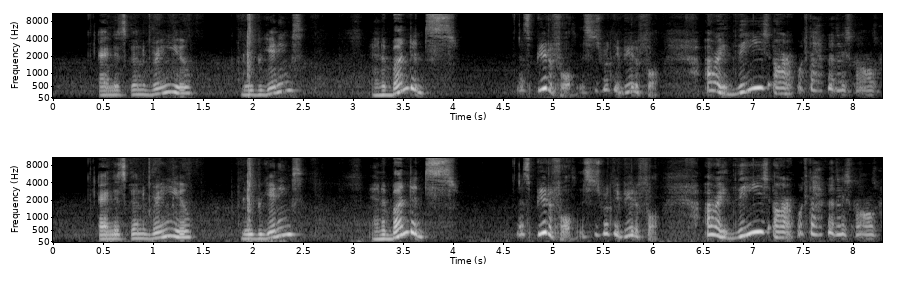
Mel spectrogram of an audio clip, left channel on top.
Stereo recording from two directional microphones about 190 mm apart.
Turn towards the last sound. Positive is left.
turn(degrees=-50)  # may be behind; listen again after turning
